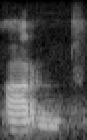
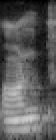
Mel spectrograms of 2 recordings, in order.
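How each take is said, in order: First: It is said in an American accent. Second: It is said in a British accent. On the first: "American ইংলিশে" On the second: "British ইংলিশে"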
